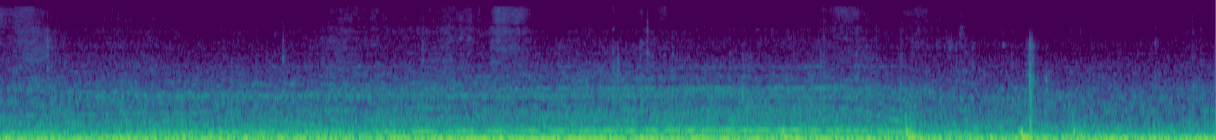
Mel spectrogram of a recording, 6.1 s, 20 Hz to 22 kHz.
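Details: BMW E34 with sudden clunking: low, even road rumble with a steady hum, then two sharp clunks about half a second apart, cause unknown; clunking noise.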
